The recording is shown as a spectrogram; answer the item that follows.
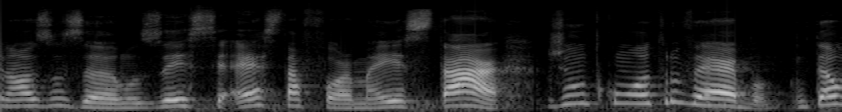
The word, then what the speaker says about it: estar: tem o hábito de não pronunciar o r final das palavras então no lugar de nós falarmos estar nós temos o hábito de falar parece que nós estamos falando está dá pra entender ou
